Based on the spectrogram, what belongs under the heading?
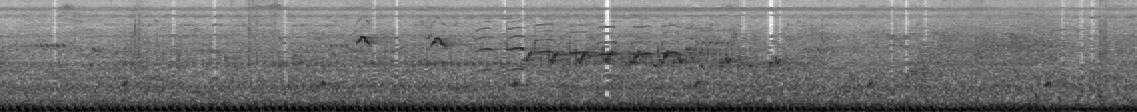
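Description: A small bird calling: two quick rising chirps, then a short rapid run of notes, over a steady low rumble.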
